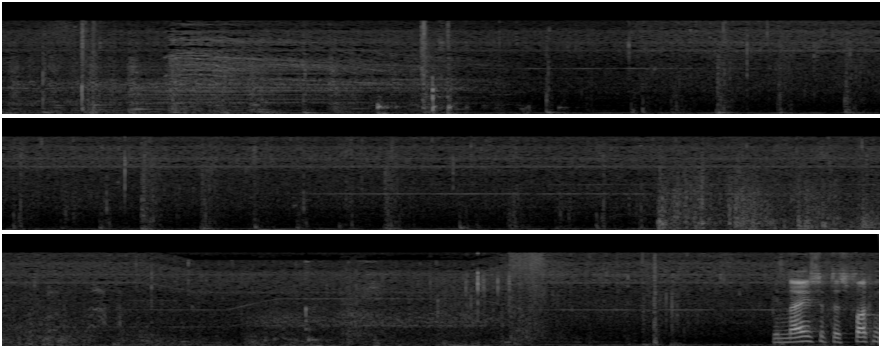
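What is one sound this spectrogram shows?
Footsteps thud steadily on the ground.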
